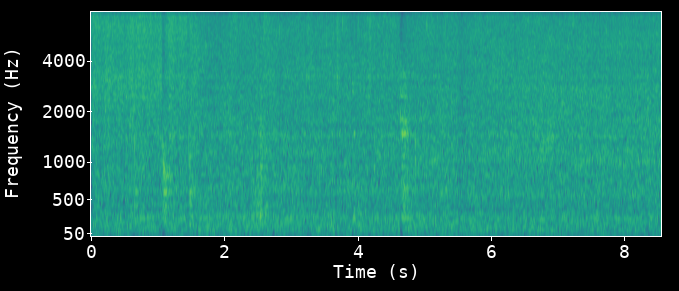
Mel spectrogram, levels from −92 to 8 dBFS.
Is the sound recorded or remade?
recorded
